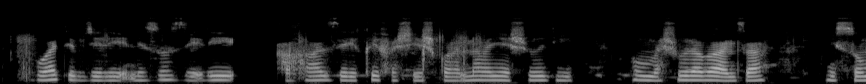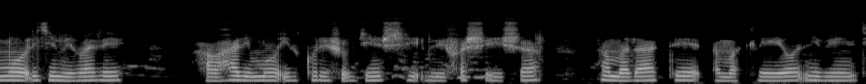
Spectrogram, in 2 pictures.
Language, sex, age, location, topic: Kinyarwanda, male, 25-35, Nyagatare, education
